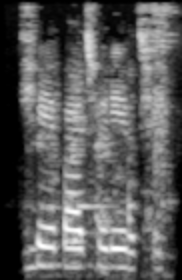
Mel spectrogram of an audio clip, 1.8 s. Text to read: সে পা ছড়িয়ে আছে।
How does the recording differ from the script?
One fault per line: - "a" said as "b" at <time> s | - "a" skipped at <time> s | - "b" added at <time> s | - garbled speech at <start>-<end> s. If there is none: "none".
none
